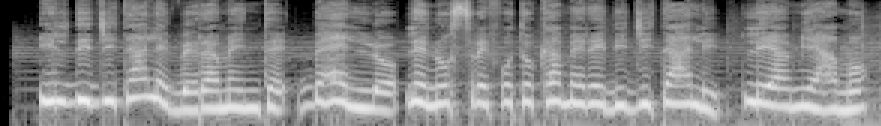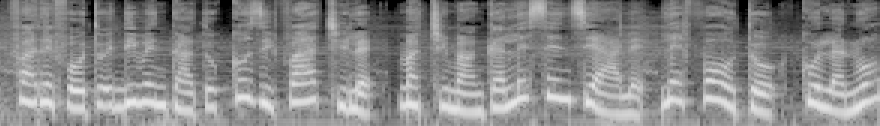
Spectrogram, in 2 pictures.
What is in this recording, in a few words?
TV Adverts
